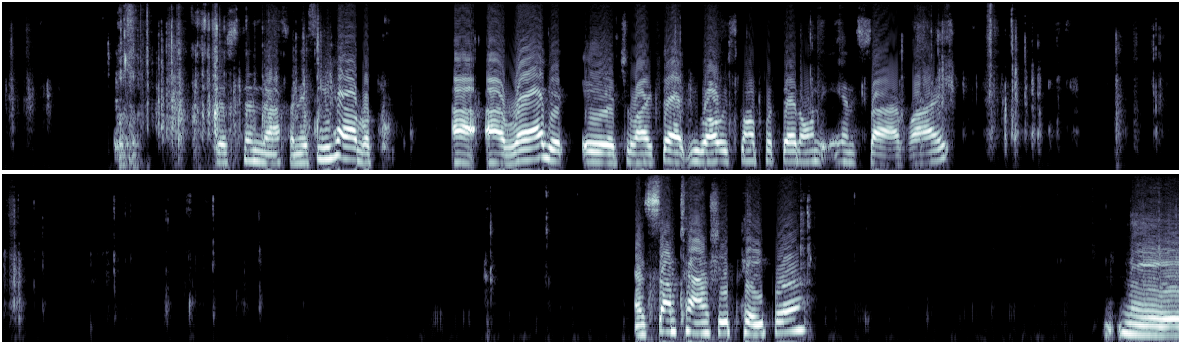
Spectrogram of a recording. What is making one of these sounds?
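Wrapping paper crinkles and rustles as it is folded.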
